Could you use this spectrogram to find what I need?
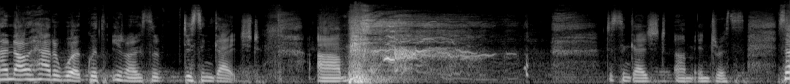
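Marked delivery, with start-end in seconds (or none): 3.5-4.9 a sudden high burst of laughter; big surprised laugh. Real, not acted. Laughs at own joke.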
